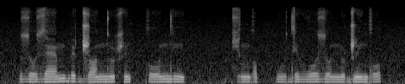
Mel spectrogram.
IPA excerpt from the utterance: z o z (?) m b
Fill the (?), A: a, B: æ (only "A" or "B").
B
